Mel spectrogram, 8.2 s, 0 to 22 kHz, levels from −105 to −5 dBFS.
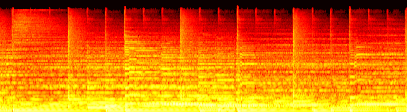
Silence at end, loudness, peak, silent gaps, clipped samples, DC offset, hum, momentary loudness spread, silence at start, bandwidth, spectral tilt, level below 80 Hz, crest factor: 0 s; -18 LUFS; -2 dBFS; none; under 0.1%; under 0.1%; none; 5 LU; 0 s; 16 kHz; -6.5 dB/octave; -24 dBFS; 14 dB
